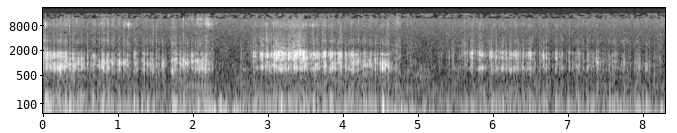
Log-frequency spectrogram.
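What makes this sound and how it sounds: Long nails scratch and tap the bristles of a small, flat, round blue silicone scrubber brush lying on black fur. Soft, dense, rubbery scratching comes in three bursts with brief pauses between them, over a quiet low rumble, and the level stays low throughout.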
